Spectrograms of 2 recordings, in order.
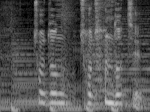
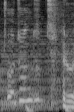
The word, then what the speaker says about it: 초전도체: 초전도체 자꾸 쪼전도체로 되는 거예요.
